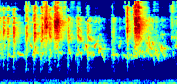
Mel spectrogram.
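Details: Pet parakeets, budgerigars from an aviary, give quick scratchy chirps and a couple of sharp, high squawks amid softer warbling, with a low hum beneath.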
